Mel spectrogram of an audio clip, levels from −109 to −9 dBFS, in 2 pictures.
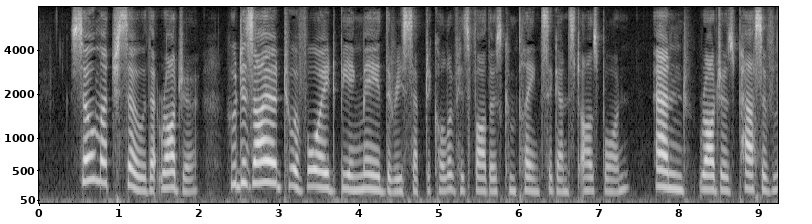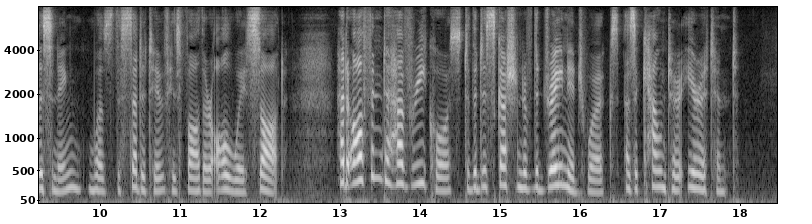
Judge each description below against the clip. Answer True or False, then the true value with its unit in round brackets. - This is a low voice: False (215 Hz)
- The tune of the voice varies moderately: True (4.6 semitones)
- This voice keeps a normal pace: True (150 wpm)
